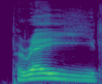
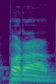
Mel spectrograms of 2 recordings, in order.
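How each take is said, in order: First: The final vowel is a long 'ay' sound. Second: The final vowel is short and flat. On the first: The speaker calls it right. "Lots of ya" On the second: The speaker calls it wrong. "people are sometimes lazy with and just say"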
